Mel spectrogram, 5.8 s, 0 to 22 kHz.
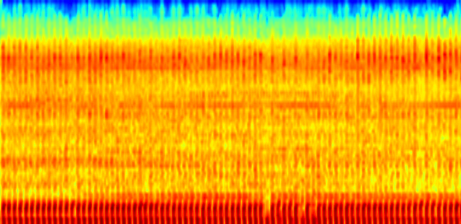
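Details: Honda 400EX single, first start after rebuild and idle-screw adjustment: even thumping at a fast idle, steady firing, no knock or valvetrain clatter. The owner says the carburetor still needs work.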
